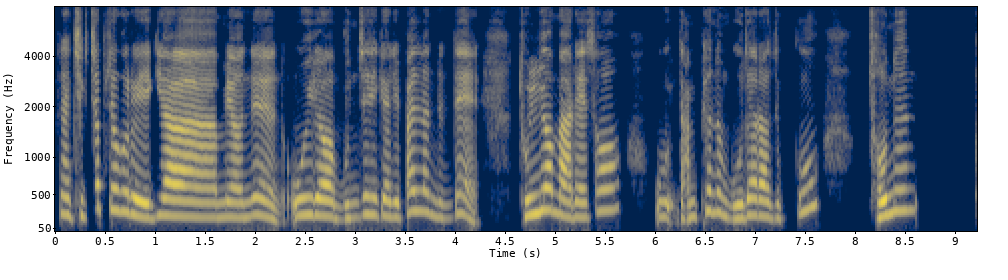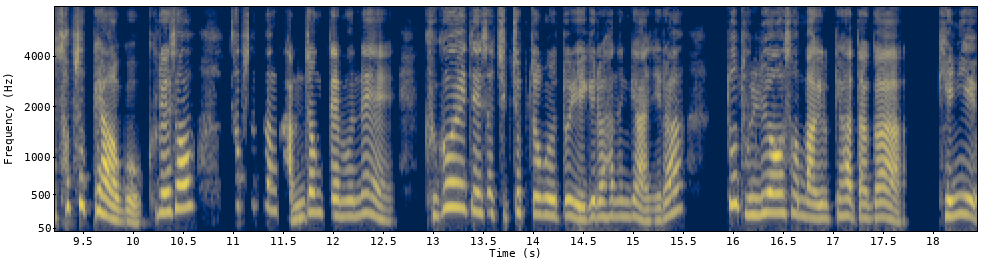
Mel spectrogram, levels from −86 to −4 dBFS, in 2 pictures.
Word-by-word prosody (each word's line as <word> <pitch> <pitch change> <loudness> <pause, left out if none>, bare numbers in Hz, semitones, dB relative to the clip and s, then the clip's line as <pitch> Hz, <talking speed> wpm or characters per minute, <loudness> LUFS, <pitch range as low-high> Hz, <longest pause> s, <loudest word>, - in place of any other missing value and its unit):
그냥 235 -3 -2
직접적으로 270 - 0
얘기하면은 195 -2 +3
오히려 220 -2 +2
문제 190 +6 -5
해결이 215 -3 -2
빨랐는데 235 -4 -3 0.4
돌려 245 +7 +3
말해서 230 - +1 0.3
우 200 - -5
남편은 235 +4 -5
못 180 +3 -1
알아듣고 220 - -2 0.5
저는 275 +8 +2 0.6
섭섭해하고 220 - +3
그래서 310 - +3 0.4
섭섭한 360 -4 -7
감정 200 +11 0
때문에 210 -6 -2 0.3
그거에 325 +8 +1
대해서 260 -3 -3
직접적으로 230 +1 -2
또 215 -2 -1
얘기를 200 +4 0
하는 205 -1 -7
게 205 - -4
아니라 195 - -2 0.4
또 370 0 +2
돌려서 250 -1 +2
막 195 -4 +2
이렇게 180 +4 -6
하다가 195 -3 +1 0.3
괜히 220 0 0
220 Hz, 295 characters per minute, -22 LUFS, 195-260 Hz, 0.6 s, 얘기하면은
